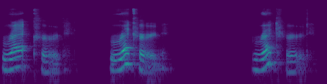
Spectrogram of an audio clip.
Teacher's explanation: It's a noun. Re is stronger than curd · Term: stressed syllables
